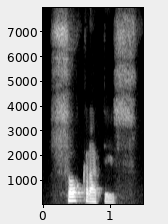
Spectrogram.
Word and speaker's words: Sócrates: vocês lerem corretamente tanto reparem Sócrates a da penúltima sílaba ele está marcado com uma braquia significa que ela é breve portanto a penúltima é breve o acento vai para trás Sócrates e também está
